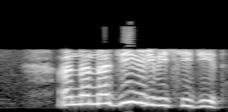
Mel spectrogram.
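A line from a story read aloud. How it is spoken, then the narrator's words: Joyful girl announcing. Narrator (Russian): радостно оповестила девочка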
